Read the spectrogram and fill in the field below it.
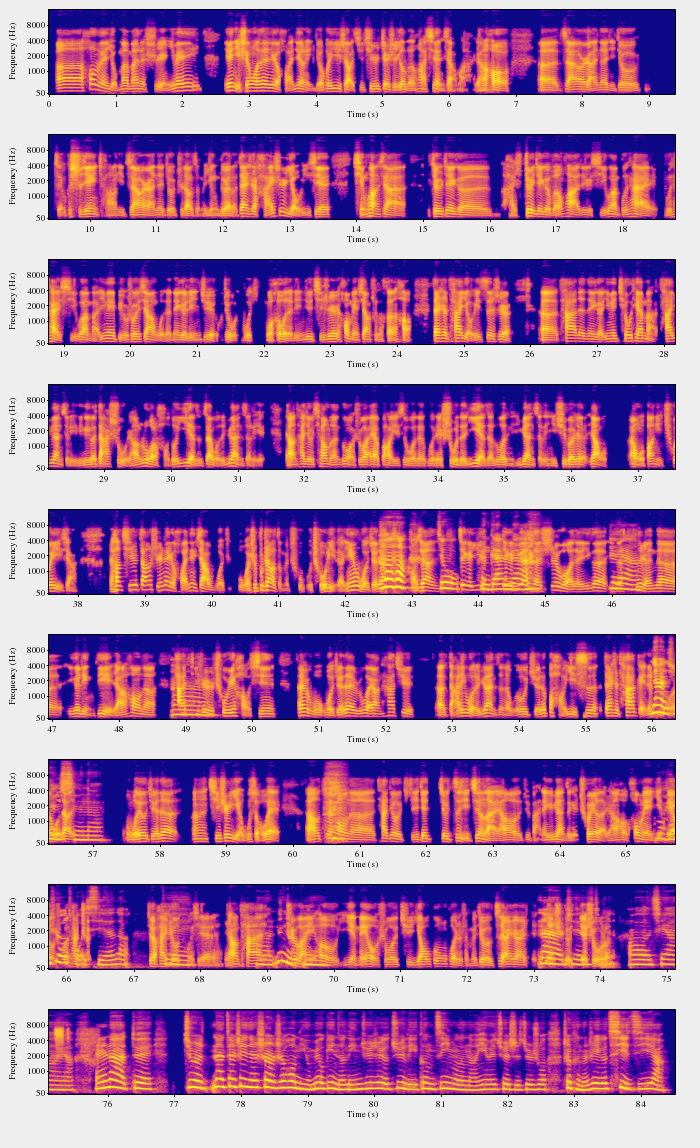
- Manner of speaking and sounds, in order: other background noise; laugh; chuckle
- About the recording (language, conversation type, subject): Chinese, podcast, 你第一次适应新文化时经历了什么？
